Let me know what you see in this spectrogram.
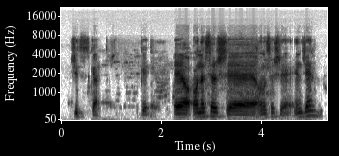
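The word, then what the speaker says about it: Xiuhtezcatl: Enter his name and an Aztec word pronounced Chitscat.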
